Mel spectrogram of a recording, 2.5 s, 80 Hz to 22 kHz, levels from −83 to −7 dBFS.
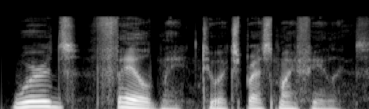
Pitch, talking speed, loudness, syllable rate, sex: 125 Hz, 170 wpm, -18 LUFS, 4.8 syllables/s, male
